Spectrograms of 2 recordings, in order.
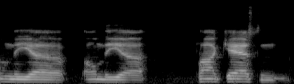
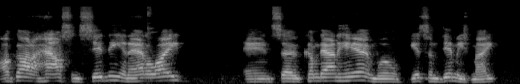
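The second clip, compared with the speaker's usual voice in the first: best-effort put-on Australian accent; 3 semitones higher than usual. Quoting a buddy, in an attempted Australian accent. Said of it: "that's my best attempt at an Aussie accent".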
